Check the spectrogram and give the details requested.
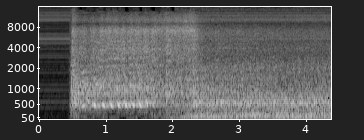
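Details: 1986 Ford Mustang hatchback after heater core replacement, charged previously dead battery, starting fluid sprayed: brief crank, catches with a rush, settles into even steady idle; normal start, everything sounds good.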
